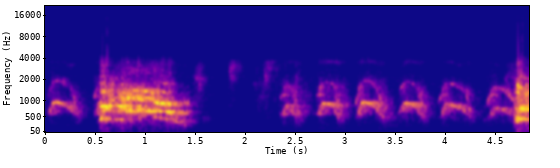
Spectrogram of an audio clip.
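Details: German Shepherd puppies yipping: one harsh, louder burst, then a run of six evenly spaced, arched high yelps about half a second apart, ending in another loud bark.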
